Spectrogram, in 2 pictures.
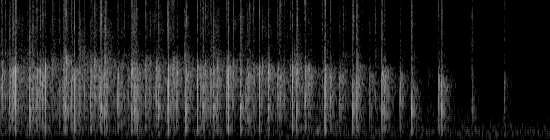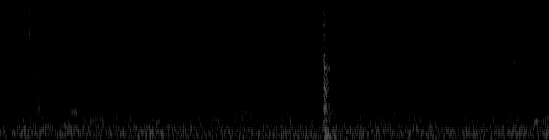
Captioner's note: cheers and applause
